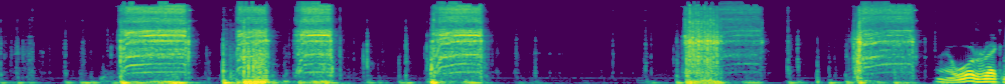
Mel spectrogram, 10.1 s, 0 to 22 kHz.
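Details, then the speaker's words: 2017 Hitachi DV18DBXL brushless cordless drill before repair: short bursts with motor pitch jumping up and down instead of holding steady; speeds all over the place, owner hopes it's just the faulty trigger switch. "She's still working. Speeds all over the place. Hopefully it's just a switch."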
